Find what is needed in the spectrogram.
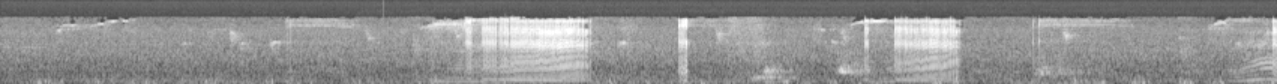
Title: Cute scottishfold cat snoring!!!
